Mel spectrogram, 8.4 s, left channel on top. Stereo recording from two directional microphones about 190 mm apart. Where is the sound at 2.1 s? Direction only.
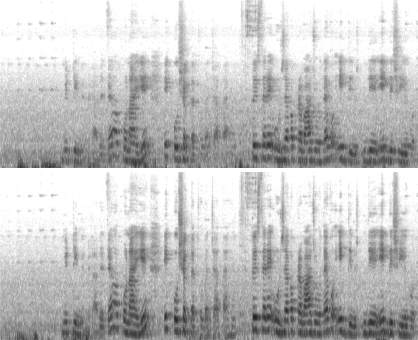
55° right (ahead or behind).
